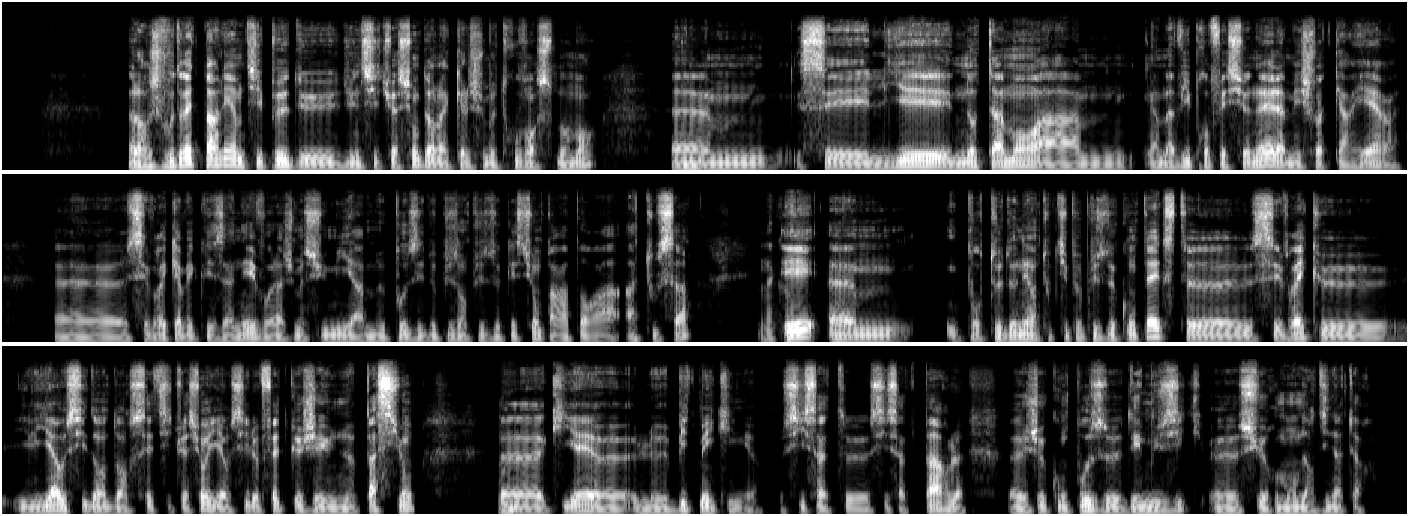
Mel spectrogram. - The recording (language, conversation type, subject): French, advice, Comment puis-je baisser mes attentes pour avancer sur mon projet ?
- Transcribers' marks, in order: drawn out: "Hem"; in English: "beat making"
